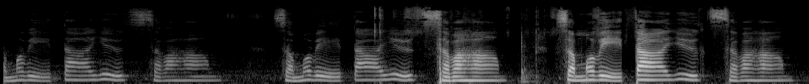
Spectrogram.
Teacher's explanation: आता यू पहिला यू आहे आणि दुसरा यू आहे. दुसऱ्या यू वर तुम्हाला जोर द्यायचा आहे, कारण पुढे जोडाक्षर आहे.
